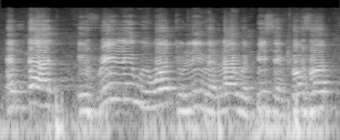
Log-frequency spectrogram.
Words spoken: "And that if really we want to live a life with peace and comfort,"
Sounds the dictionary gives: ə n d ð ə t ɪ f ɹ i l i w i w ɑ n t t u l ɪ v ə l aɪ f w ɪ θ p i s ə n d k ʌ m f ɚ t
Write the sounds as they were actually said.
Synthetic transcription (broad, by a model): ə n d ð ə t ɪ f ɹ i l i w i w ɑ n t t u l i v ə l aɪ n w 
